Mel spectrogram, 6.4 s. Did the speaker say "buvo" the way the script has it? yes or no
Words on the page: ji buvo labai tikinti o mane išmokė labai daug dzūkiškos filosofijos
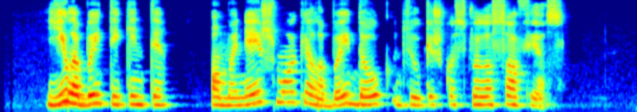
no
